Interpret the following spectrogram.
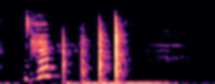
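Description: Hands tapping and pressing paper pieces down on a craft work surface: a quick run of about five knocks about half a second in, over a low handling rumble.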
